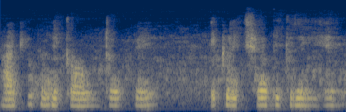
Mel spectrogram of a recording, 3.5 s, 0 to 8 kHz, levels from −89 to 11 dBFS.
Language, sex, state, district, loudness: Hindi, female, Chandigarh, Chandigarh, -21 LUFS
